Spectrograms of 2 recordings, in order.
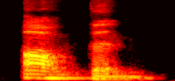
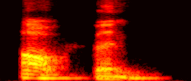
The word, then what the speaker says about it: often: común es la primera often often often nos vamos a quedar con esa la pronunciación de la t se vuelve menos común pero aunque existe yo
